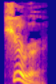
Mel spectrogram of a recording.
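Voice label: "curer", British English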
